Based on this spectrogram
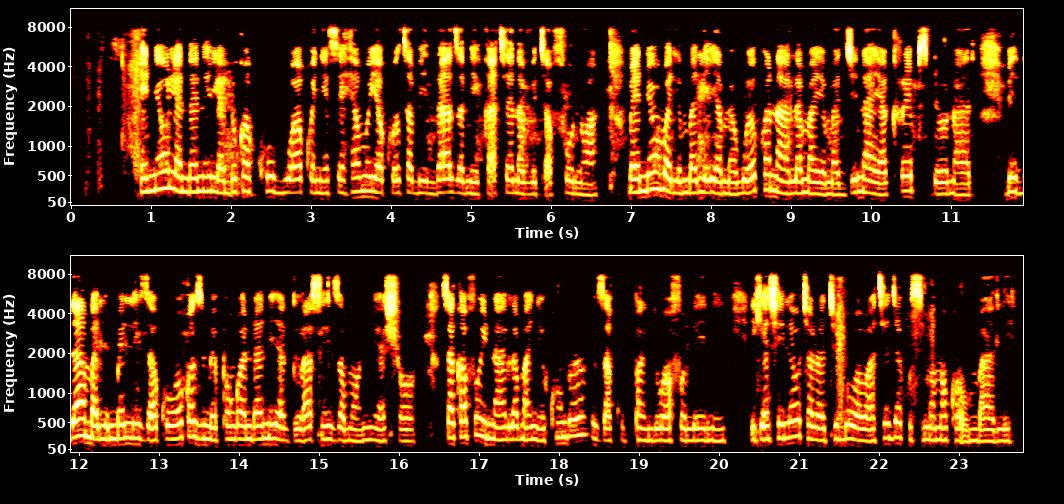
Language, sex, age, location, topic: Swahili, female, 18-24, Nairobi, finance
